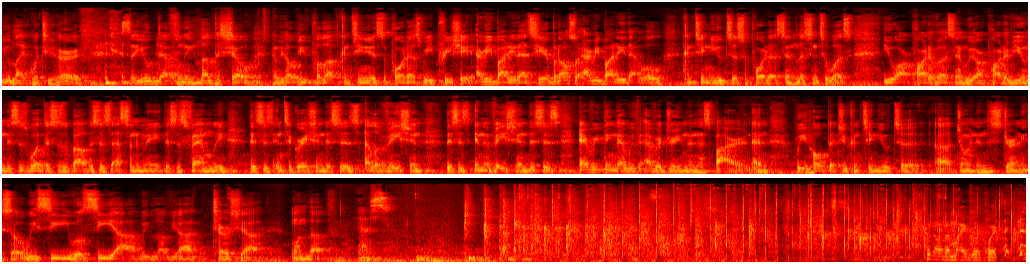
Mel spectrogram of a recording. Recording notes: Tune into the recording of our live sessions at SNMA's annual medical education conference. Shout out to our lovely audience members for participating and creating this episode with us!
